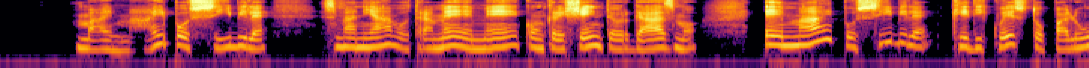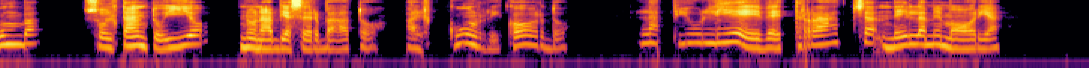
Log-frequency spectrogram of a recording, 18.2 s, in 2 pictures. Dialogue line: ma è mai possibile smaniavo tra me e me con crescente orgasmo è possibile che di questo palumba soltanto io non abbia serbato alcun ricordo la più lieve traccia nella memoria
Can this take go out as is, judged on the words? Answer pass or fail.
fail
